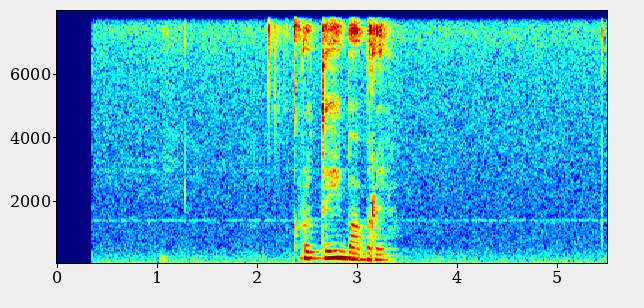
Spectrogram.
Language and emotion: Russian, neutral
